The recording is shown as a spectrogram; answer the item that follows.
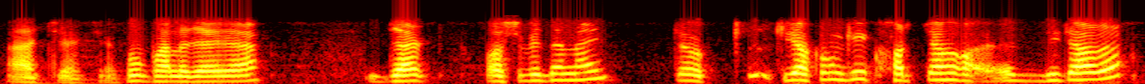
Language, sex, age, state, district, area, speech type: Bengali, male, 60+, West Bengal, Purba Bardhaman, urban, conversation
